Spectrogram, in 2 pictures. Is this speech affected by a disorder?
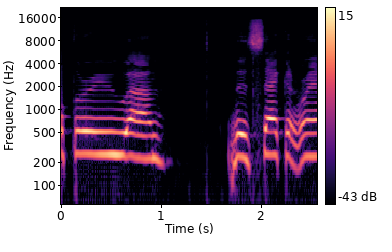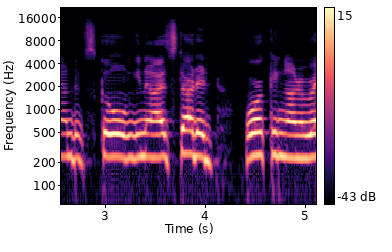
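Yes: cerebral palsy; from birth.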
